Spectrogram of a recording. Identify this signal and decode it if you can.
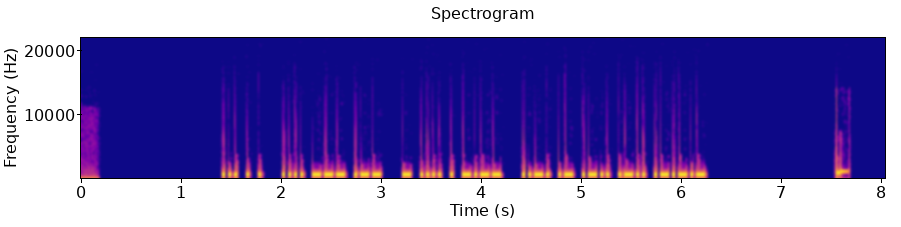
Morse code, heard as a keyed tone, about 40 wpm, 700 Hz. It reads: SEE HOW THEY FALL.
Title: Sentences from Top 1000 Words - Review Part 2 - 40wpm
